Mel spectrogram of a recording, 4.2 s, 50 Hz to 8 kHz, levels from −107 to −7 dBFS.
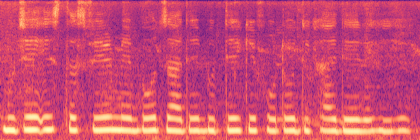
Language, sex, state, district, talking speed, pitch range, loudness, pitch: Hindi, female, Arunachal Pradesh, Papum Pare, 185 wpm, 255-265 Hz, -14 LUFS, 255 Hz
